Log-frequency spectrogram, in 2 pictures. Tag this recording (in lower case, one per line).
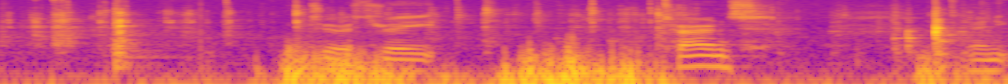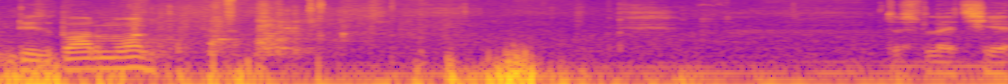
speech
